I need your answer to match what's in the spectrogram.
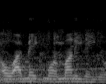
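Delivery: ordinary delivery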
